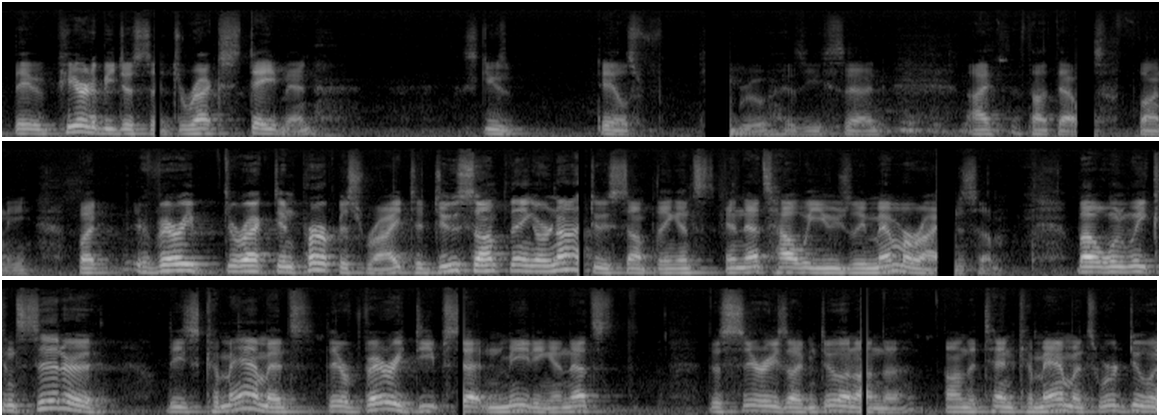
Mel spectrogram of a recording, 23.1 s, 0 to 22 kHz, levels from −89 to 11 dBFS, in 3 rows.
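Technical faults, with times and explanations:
1.02, 11.56, 18.48 and 21.16 s: block of digital silence, a brief 43 ms hole in the sound, each fitting a 2048-sample buffer left empty.
7.17 and 13.95 s: block of digital silence, a clearer 128 ms dropout.
4.69 s: block of digital silence, the longest hole at 171 ms, fitting an 8192-sample buffer.
Each time, playback likely missed its deadline, so zeros replaced the audio and the sound cut out and back abruptly.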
